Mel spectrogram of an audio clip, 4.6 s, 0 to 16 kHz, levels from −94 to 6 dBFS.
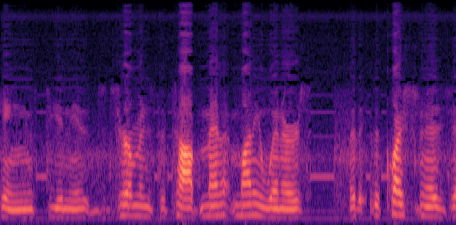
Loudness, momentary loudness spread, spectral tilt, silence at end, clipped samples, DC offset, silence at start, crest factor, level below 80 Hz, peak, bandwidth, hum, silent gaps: -24 LUFS; 16 LU; -6 dB/octave; 0 s; under 0.1%; under 0.1%; 0 s; 24 dB; -68 dBFS; 0 dBFS; 15.5 kHz; none; none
